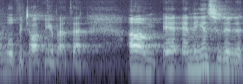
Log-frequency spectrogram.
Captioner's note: none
